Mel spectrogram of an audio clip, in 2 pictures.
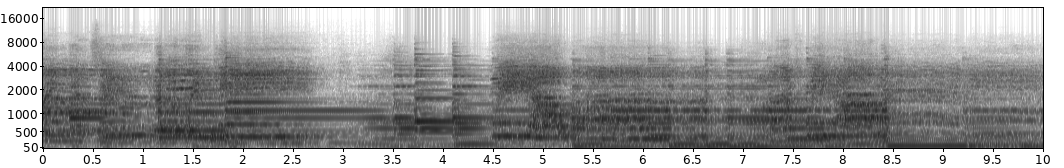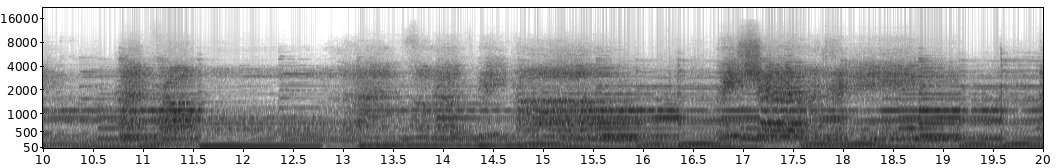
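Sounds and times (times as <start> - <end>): mixed choir singing in harmony: 0.0 - 3.5, 4.4 - 20.0.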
